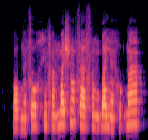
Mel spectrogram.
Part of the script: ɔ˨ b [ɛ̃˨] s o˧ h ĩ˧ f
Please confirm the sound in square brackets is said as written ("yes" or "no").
yes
